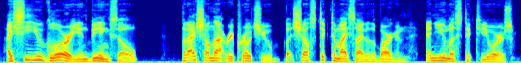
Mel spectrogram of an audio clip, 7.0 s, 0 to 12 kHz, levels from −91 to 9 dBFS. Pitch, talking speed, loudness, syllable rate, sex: 125 Hz, 240 wpm, -17 LUFS, 5.3 syllables/s, male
